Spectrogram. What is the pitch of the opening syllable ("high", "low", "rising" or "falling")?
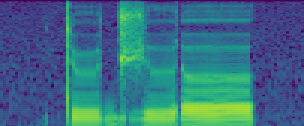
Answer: high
